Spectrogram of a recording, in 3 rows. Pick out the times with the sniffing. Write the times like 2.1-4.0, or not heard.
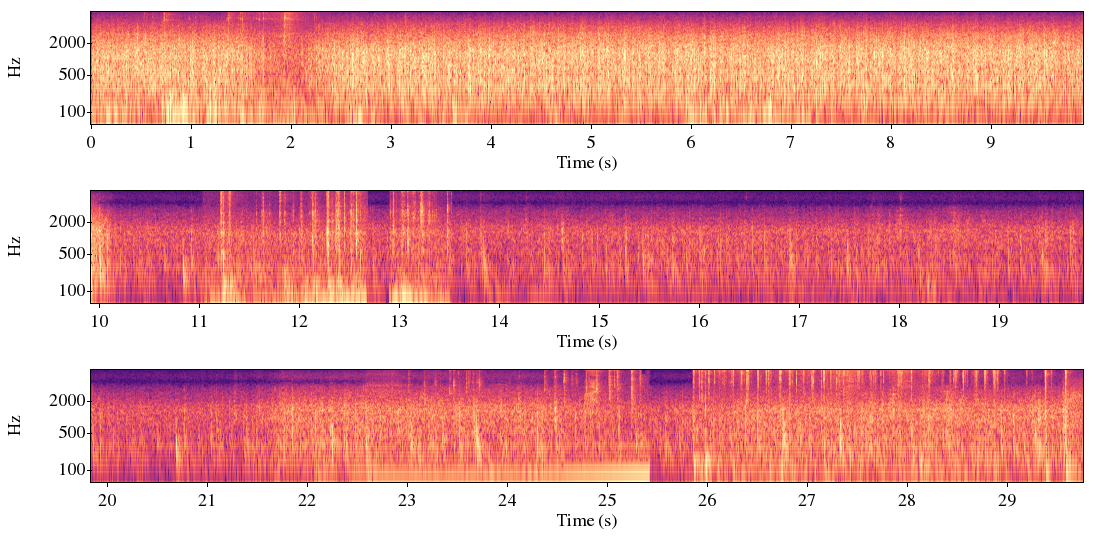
not heard.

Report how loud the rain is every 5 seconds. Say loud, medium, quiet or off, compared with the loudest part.
loud, loud, quiet, quiet, quiet, medium.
